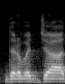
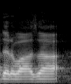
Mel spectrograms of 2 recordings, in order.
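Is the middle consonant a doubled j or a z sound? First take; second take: doubled j; z sound. First: The middle consonant is a doubled j sound. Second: The middle consonant is a long vowel plus z. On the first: This is how some people say it colloquially. "जिसको कई बार दरवज्जा कहते हैं कुछ लोग" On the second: This is the original Persian form. "दरवाज़ा फारसी का है"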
